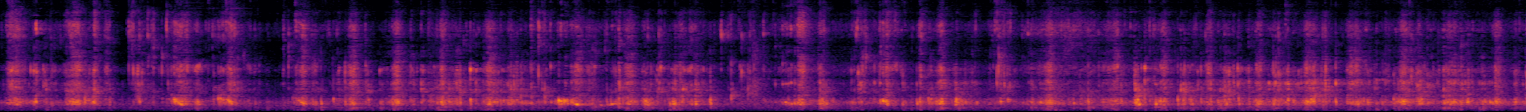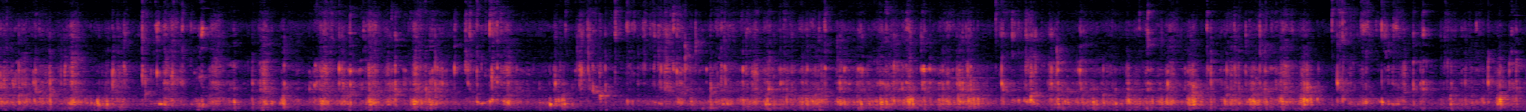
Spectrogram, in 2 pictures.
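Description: Raw cornstarch being chewed close to the microphone: a dense, continuous fine crunching and crackling.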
